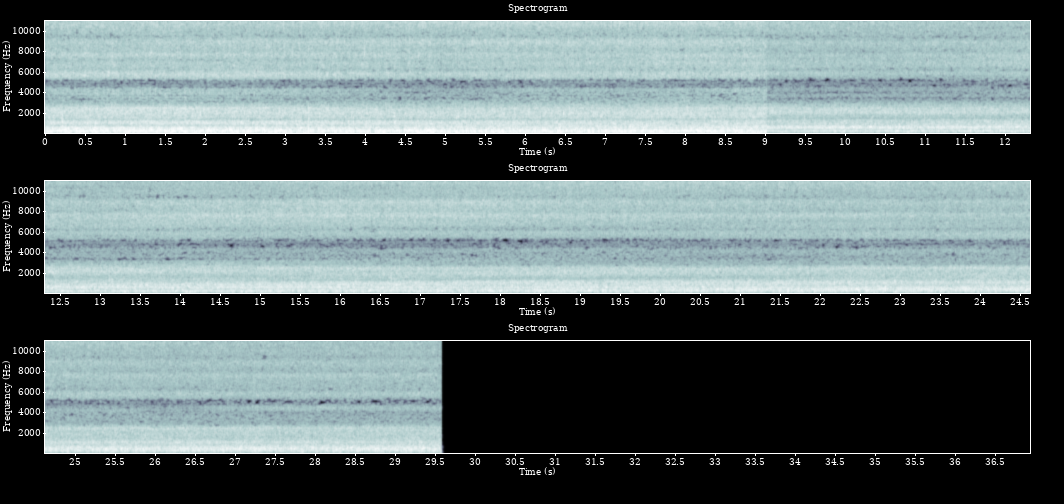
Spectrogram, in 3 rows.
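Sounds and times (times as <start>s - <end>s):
creek flowing over stones: 0.0s - 9.0s
water rushing over rocks: 0.0s - 9.0s.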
